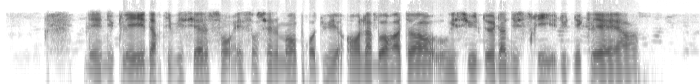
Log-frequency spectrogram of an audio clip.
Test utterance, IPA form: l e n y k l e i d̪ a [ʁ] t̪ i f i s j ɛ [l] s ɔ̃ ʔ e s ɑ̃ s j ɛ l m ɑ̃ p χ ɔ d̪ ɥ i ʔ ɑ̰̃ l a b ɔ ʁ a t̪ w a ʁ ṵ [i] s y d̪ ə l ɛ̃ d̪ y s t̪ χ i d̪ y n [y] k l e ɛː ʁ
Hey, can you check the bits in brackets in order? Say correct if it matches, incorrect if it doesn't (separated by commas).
correct, correct, correct, correct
